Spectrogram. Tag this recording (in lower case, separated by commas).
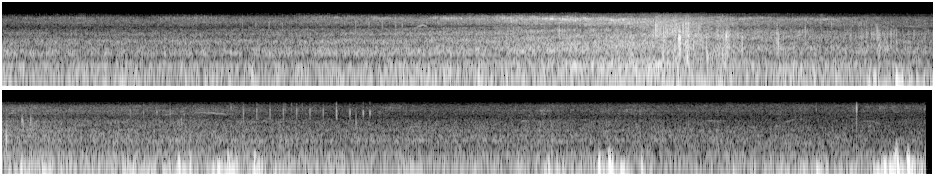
bicycle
